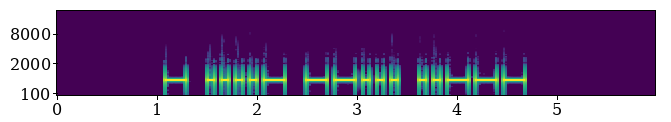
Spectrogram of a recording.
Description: Morse code, heard as a keyed tone, about 17 wpm, 700 Hz. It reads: T472
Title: Numbers - Contest Style - 4-Digit 17wpm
